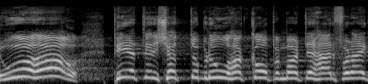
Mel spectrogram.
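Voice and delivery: high, loud, delighted Jesus praising Peter; excited Jesus. Acted. Jesus praising Peter, high and loud. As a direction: burst out in amazed praise. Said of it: "Jesus sier".

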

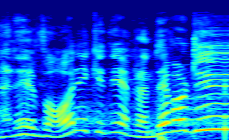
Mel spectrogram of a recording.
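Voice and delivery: rising to a high, loud accusation; indignant retort. Acted. Spouse rejecting the devil excuse, indignant retort. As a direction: throw the blame back, punching the last word.

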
